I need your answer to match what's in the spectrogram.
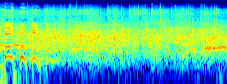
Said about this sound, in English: Yeah, you can give her a round of applause.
